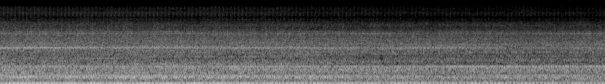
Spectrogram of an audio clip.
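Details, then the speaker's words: 2018 Ford EcoSport Titanium Plus diesel idling with the AC on, so the radiator fan runs; steady fan whoosh over an even, quiet idle with no knocks or misses. The engine is silent and healthy; the noise is only the fan. "మనకి ఏదైతే కొంచెం sound వినబడుతుందో అది వచ్చేసరికి fan అండి, radiator fan on అయింది. అంటే మనం కొంచెం ఏసీ ఆన్ చేసాం కాబట్టి రేడియేటర్ ఫ్యాన్ అవి మొత్తం ఆన్ ఉన్నది కాబట్టి మీకు ఆ సౌండ్ అలా విధంగా వస్తుంది అన్నమాట."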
